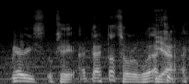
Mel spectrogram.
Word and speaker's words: Maris: Maris? Mary's.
